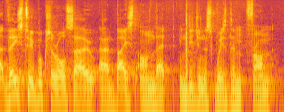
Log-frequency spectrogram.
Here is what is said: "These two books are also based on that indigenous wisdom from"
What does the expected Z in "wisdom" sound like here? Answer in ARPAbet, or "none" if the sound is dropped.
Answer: Z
